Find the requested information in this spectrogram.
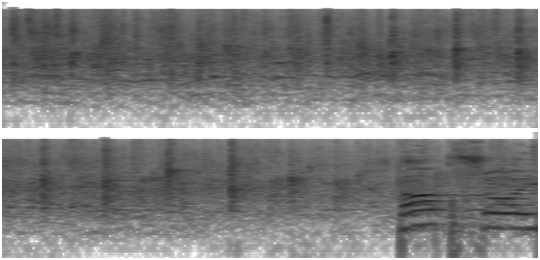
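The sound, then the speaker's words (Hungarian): Steady audience applause, a continuous patter of many hands at moderate loudness, rolls on for several seconds before a man's voice cuts in and starts talking over its tail. “Tapsoljuk meg!”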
